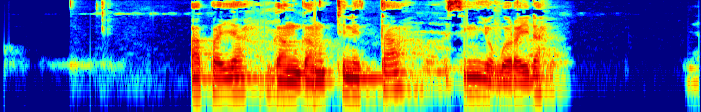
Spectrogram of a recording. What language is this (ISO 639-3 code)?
mug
